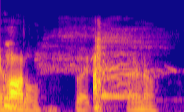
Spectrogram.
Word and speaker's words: HODL: No, what is HODL's fine. HODL's fine. – You're saying it right.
